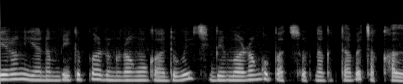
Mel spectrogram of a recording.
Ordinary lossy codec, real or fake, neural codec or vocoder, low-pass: none; fake; vocoder, 44.1 kHz, 128 mel bands, Pupu-Vocoder; 7.2 kHz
